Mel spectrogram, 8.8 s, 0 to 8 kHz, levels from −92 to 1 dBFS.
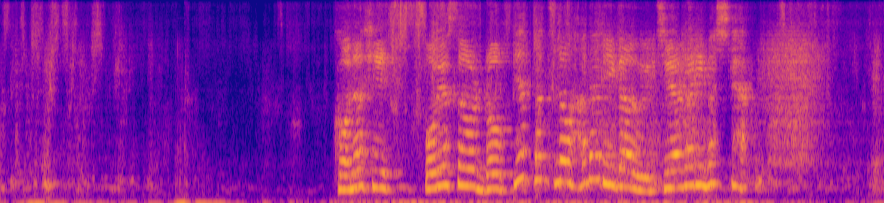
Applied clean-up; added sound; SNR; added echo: neural separator model SepFormer DNS4.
